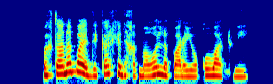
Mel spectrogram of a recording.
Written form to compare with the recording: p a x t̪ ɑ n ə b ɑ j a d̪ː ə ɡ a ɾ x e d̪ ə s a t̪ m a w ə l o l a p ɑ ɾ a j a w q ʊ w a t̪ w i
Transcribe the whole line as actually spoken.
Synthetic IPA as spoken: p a x t̪ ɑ n ə b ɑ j a d̪ː ə k a ɾ x e d̪ ə x a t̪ m a w ə l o l a p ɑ ɾ a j a w q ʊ w a t̪ w i

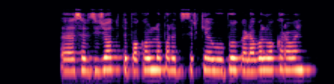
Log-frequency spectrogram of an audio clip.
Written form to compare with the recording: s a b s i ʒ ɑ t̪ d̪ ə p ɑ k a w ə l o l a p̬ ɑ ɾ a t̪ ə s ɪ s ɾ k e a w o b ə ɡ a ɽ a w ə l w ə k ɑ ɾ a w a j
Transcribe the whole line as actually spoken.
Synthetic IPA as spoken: s a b z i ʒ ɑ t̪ d̪ ə p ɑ k a w ə l o l a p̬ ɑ ɾ a d̪ ə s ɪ ɾ k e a w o b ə ɡ a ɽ a w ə l w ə k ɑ ɾ a w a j

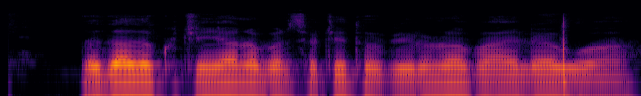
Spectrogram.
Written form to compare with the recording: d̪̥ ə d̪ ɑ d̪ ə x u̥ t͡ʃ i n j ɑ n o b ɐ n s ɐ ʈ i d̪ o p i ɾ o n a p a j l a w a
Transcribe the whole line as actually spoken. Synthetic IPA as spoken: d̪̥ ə d̪ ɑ d̪ ə k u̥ t͡ʃ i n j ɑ n o b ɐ n s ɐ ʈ i t̪ o p i ɾ u n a p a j l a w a

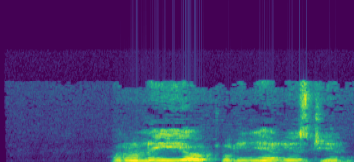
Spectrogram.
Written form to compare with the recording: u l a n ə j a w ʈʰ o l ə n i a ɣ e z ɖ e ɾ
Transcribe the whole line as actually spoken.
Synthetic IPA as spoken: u ɾ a n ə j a w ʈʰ o l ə n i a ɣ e z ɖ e ɾ

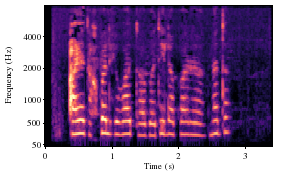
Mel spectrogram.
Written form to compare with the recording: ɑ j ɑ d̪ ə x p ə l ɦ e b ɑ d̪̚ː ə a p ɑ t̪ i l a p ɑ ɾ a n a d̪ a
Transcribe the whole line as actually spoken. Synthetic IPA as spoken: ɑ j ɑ d̪ ə x p ə l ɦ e w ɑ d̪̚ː ə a b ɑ d̪ i l a p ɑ ɾ a n a d̪ a

